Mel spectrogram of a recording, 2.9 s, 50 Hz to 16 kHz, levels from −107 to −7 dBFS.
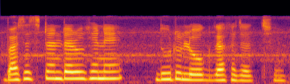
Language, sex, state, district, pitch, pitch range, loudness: Bengali, female, West Bengal, Cooch Behar, 270 Hz, 230-295 Hz, -15 LUFS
